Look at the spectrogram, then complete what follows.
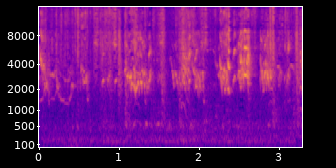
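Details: Budgerigars, a breeding pair in a colony, chirping: scattered high squawky and chattering notes in short bursts, several birds calling over one another.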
